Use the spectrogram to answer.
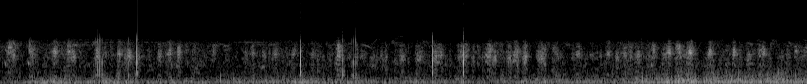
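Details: A gathering of ducks in Assam, India, keeps up steady overlapping quacks for ten seconds, broken by a few sharp clicks or knocks, over a low background hum.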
